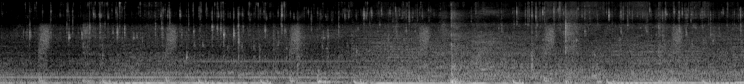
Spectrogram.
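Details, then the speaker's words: VREMI countertop ice maker filled to max line, just switched on and priming to make ice; low steady hum with trickling, splashing water, quiet: normal running. "okay so for an ice maker that's pretty quiet so while your because the family room is pretty close to the kitchen we watch a lot of movies this thing doesn't make a lot of noise"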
